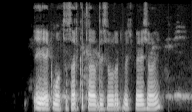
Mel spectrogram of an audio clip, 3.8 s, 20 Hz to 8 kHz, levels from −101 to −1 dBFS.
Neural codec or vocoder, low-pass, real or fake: vocoder, 44.1 kHz, 128 mel bands every 256 samples, BigVGAN v2; 7.2 kHz; fake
